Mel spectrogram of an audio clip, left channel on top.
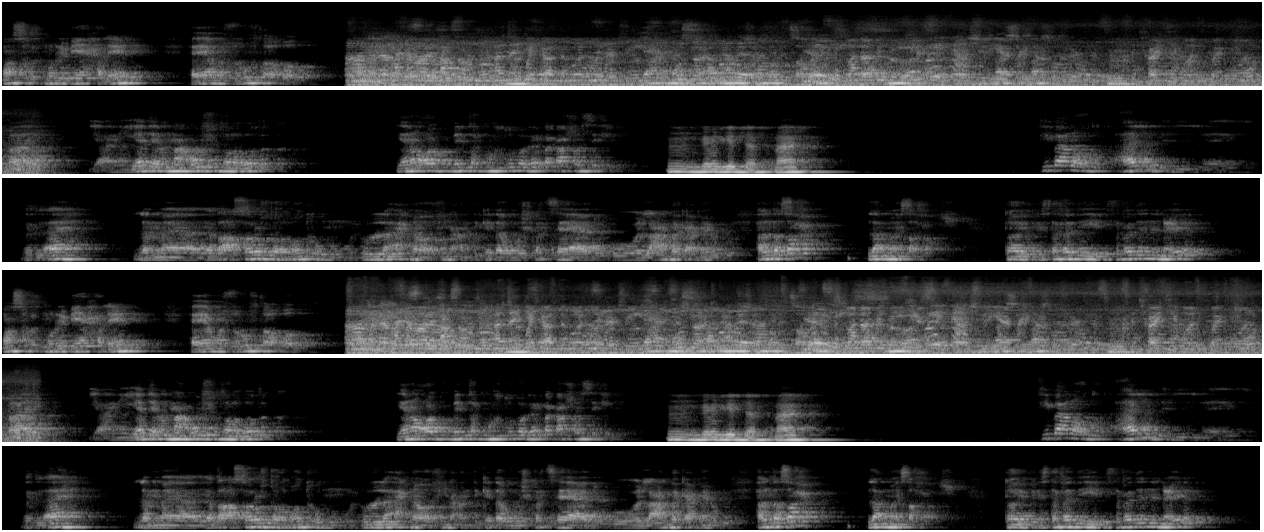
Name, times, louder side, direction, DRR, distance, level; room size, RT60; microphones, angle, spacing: voice 1, 0.0-1.4 1.6-3.0 3.6-4.4 6.3-10.6 12.7-13.0 13.5-15.3 16.5-18.7 23.0-24.9 25.4-26.0 26.5-33.4 33.9-34.7 35.2-37.1, right 1 dB, 15° right, 0 dB, 7.8 m, -28 dB
sound 1, 3.4-13.0, right 2 dB, 65° right, 2.8 m, -26 dB
voice 2, 5.0-5.4 11.0-11.3 19.2-20.8, right 1 dB, ahead, 5 dB, 1.6 m, -22 dB
27.0 x 20.5 x 7.2 m, 0.78 s
head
